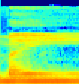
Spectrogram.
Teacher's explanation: হ্যাঁ, ইয়া ও মিম নুনকে গুন্না করে পড়তে হয়, যেহেতু ইয়া আছে এখানে তাহলে গুন্নার সাথে পড়তে হবে।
